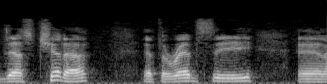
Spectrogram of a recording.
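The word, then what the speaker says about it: Dschidda: between some city called Deschida at the Red Sea, and I'm probably not pronouncing that correctly. It's spelled D-S-C-H-I-D-D-A, right between this city and the town, the Islam town called Mecca.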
